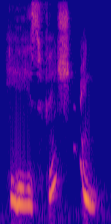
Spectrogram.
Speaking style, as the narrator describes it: exclaimed Billy Mink

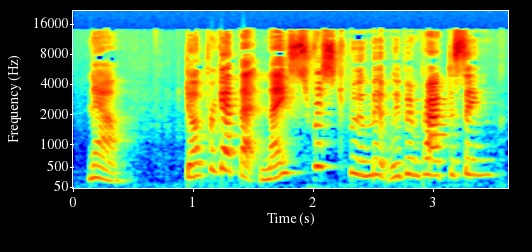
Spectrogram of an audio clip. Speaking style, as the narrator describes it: squeaked Professor Flitwick

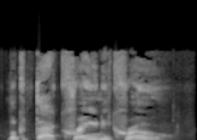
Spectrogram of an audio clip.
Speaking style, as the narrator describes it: shouted Massey

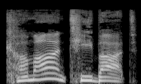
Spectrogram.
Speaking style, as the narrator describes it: Henry shouted through the channel

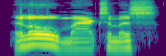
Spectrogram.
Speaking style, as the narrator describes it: he said through gritted teeth

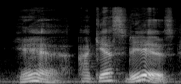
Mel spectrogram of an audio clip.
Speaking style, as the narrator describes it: I whispered in amazement

